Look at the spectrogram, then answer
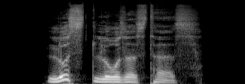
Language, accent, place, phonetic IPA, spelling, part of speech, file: German, Germany, Berlin, [ˈlʊstˌloːzəstəs], lustlosestes, adjective, De-lustlosestes.ogg
- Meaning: strong/mixed nominative/accusative neuter singular superlative degree of lustlos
